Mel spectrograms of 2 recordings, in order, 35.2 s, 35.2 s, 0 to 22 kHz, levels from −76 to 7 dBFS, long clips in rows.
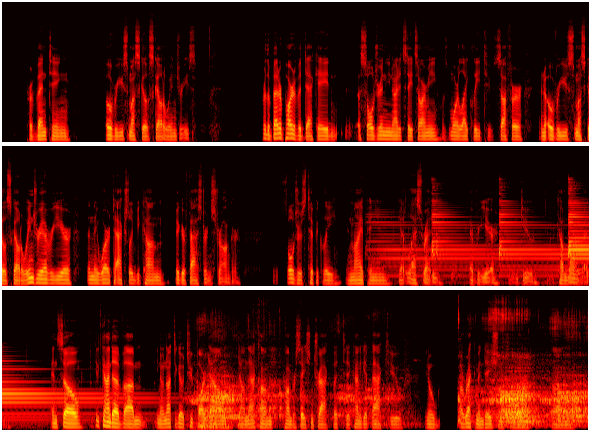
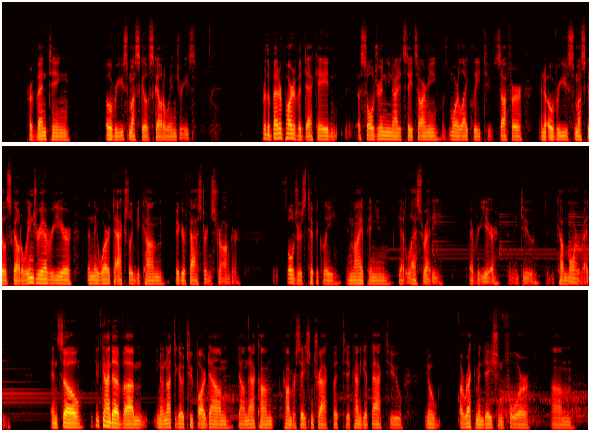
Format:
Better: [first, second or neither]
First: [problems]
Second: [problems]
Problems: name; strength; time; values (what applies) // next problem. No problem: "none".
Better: second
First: household noises; loud; from 19 s on; 1 dB below the speech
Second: household noises; faint; from 19 s on; 25 dB below the speech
